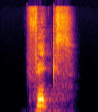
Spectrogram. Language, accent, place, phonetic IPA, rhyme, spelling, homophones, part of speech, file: German, Germany, Berlin, [fɪks], -ɪks, fix, Ficks, adjective, De-fix.ogg
- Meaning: 1. fixed (costs, salary) 2. fixed, constant, stationary 3. fixed, permanent 4. definitely (non-gradable) 5. quick 6. agile, nimble, skilled, smart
